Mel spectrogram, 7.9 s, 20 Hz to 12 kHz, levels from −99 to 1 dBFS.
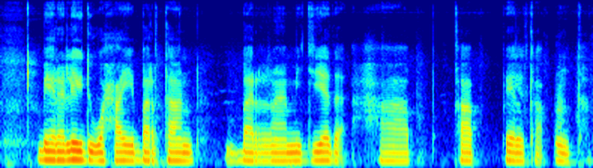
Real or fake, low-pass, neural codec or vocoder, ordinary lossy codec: real; none; none; none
